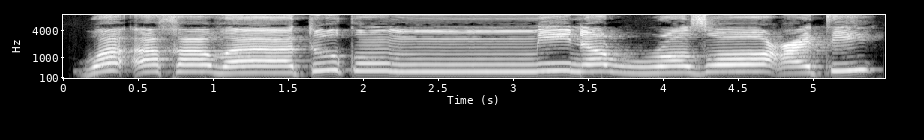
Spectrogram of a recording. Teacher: या देखें व अखवातुकुम, यहाँ मीम साकिन है, मीम साकिन के बाद जो है मीम मुशद्दद वाला हरूफ आ रहा है, تو یہاں پر ادغام شفی ہوگا، ہم پچھلے میم کو اگلے میم میں مدغم کریں گے اور ہم یہاں غن بھی کریں گے.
